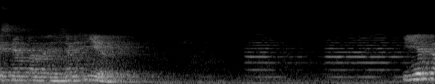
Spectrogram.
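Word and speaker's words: ihr: We next आता है हमारा ईयर। ईयर जैसे हम कान को बोलते हैं ना इयर इ ए आर इयर सेम की सेम कनसेशन ईयर।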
